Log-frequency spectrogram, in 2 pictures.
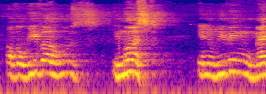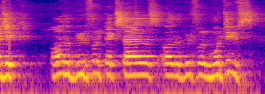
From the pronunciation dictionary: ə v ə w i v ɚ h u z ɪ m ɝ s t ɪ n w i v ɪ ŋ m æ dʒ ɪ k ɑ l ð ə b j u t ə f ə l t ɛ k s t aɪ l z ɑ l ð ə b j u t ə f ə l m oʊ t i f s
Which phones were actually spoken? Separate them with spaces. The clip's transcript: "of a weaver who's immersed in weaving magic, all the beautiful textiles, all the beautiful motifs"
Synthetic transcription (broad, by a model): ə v ə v i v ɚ h u z ɪ m ɝ s t ɪ n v i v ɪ ŋ m æ dʒ ɪ k ɑ l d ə b j u t ə f ə l t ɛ k s t aɪ l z ɑ l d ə b j u t ə f ə l m oʊ t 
